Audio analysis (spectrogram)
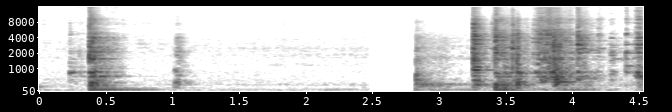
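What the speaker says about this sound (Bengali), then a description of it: "এটাকে আমি ঢাকা দিয়ে দেবো।" A lid set onto a pot of cooking vegetables: a metallic clank and a softer knock, a short gap, then a longer burst of rattling metal and sizzle, close by and with no talk.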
